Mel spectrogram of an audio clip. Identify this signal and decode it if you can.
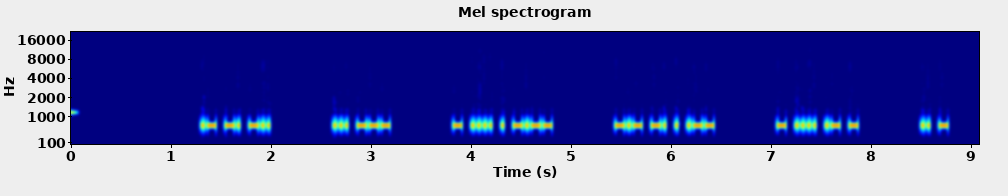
Morse code, heard as a keyed tone, about 40 wpm, 700 Hz. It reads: AND SO THEY KNEW THAT IT
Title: 3x Word-Spacing - Sentences from Top 400 Words - 40wpm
